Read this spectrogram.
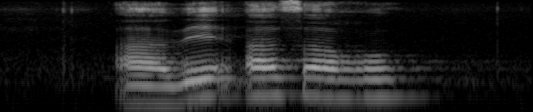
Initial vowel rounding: unrounded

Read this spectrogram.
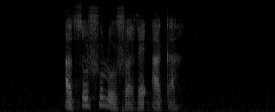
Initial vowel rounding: unrounded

